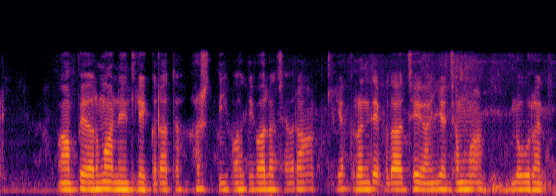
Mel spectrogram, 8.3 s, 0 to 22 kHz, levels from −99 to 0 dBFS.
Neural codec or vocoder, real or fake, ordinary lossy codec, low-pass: codec, 16 kHz, 4 kbps, X-Codec, HuBERT features, trained on LibriSpeech; fake; Opus, 32 kbps; 7.2 kHz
